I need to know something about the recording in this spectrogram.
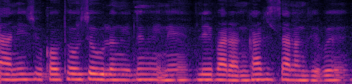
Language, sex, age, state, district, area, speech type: Bodo, female, 45-60, Assam, Kokrajhar, urban, spontaneous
